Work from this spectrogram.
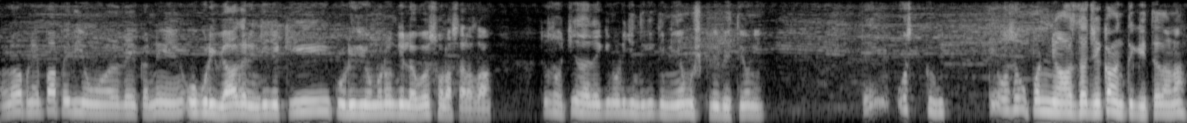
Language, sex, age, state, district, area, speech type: Dogri, male, 18-30, Jammu and Kashmir, Reasi, rural, spontaneous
